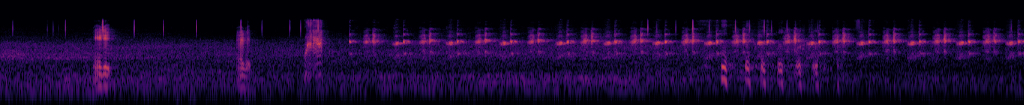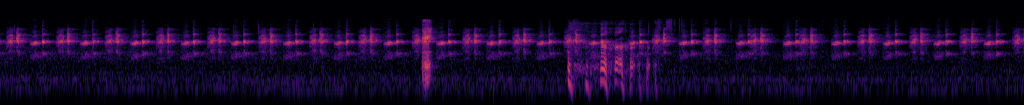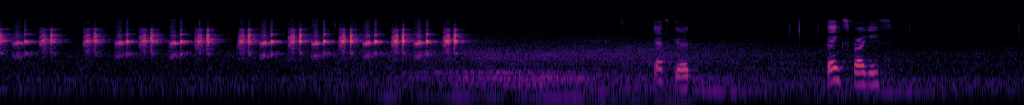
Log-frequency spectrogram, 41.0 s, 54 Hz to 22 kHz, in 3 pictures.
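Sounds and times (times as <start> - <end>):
frogs croaking rapidly: 3.0 - 34.1
lower-pitched frog croaks: 3.1 - 33.9.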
